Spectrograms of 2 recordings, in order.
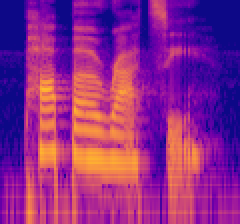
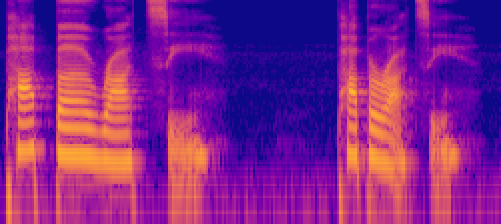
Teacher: youvra oeuvre Word 139 paparazzi Common mispronunciation paparazzi Correct pronunciation paparazzi Four syllables with the stress on the third. The z makes a ts sound in Italian. · 4 syllables with the stress on the third. The Z makes a TS sound in Italian.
